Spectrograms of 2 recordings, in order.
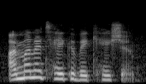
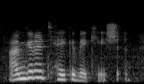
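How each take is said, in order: Both takes have the same delivery.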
